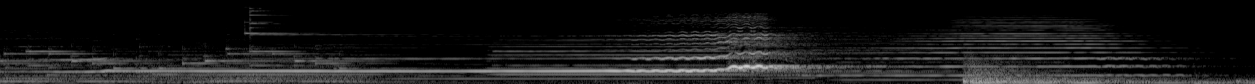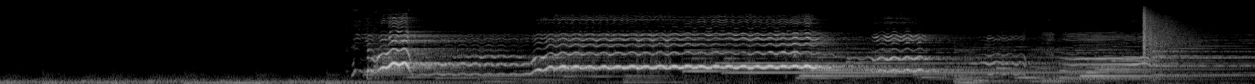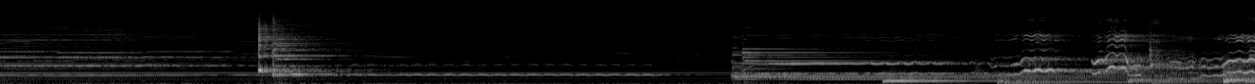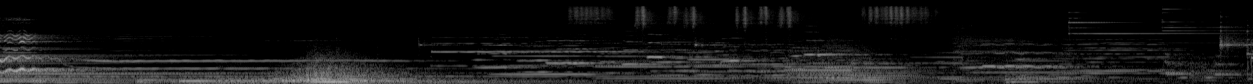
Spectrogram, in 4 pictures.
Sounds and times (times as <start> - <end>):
Music: 0.0 - 50.1
Female singing: 3.2 - 8.2, 16.1 - 27.7, 32.8 - 40.6.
